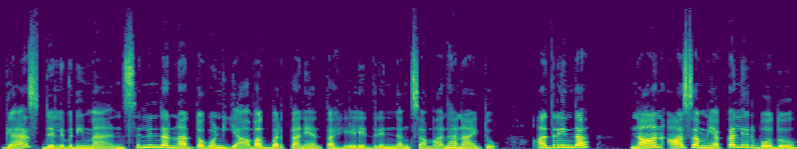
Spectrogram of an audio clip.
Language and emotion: Kannada, happy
